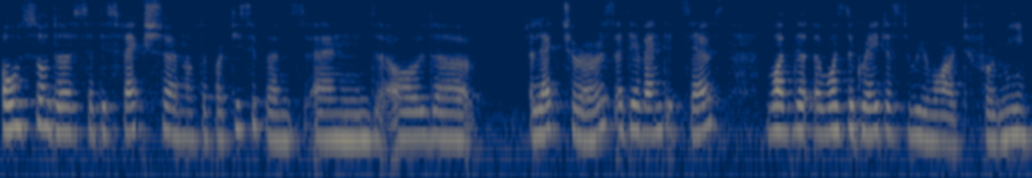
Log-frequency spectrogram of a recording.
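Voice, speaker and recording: Speaking fairly slowly with fairly even intonation, a woman talks in a Slovene accent. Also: medium pitch for a woman. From Slovenia. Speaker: conference interpreter. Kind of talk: recorded video talk. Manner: halting.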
